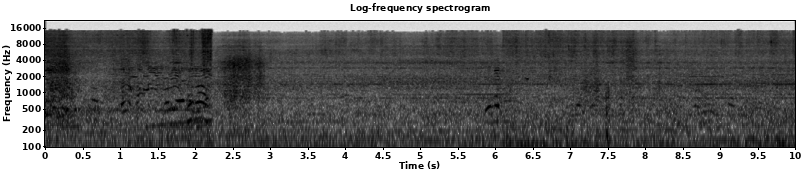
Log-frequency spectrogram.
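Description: Men's voices calling out for about the first two seconds, then a steady low rumble under an even hiss through the firefighting, the rumble a little stronger in the second half.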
